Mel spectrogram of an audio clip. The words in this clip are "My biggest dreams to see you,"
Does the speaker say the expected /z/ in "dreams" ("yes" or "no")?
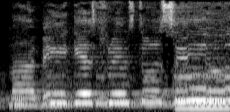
no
